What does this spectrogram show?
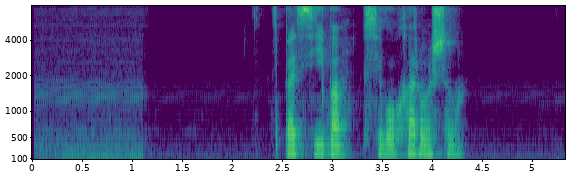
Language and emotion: Russian, positive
